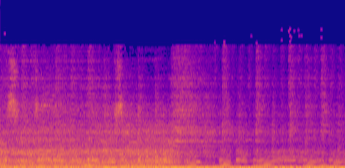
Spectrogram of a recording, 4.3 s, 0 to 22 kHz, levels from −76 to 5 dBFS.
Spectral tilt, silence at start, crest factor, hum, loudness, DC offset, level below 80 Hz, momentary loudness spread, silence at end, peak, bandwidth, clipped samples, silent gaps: -5 dB/octave; 0 s; 14 dB; none; -18 LUFS; under 0.1%; -22 dBFS; 4 LU; 0 s; -2 dBFS; 17 kHz; under 0.1%; none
